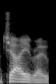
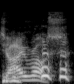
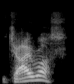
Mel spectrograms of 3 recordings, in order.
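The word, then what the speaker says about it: gyros: I will bring it up it's not a gyro Pizza no it's not a gyro Pizza it depends if you try it it's actually gyrus so it's a gyro Pizza calls it geros and it's actually pronounced gyrus okay I'm gonna share my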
